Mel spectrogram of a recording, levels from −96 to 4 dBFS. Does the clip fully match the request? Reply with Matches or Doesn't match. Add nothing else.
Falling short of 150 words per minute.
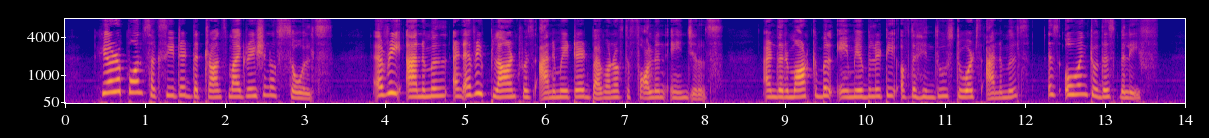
Matches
